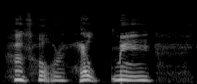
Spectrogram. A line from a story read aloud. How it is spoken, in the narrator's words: pleaded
